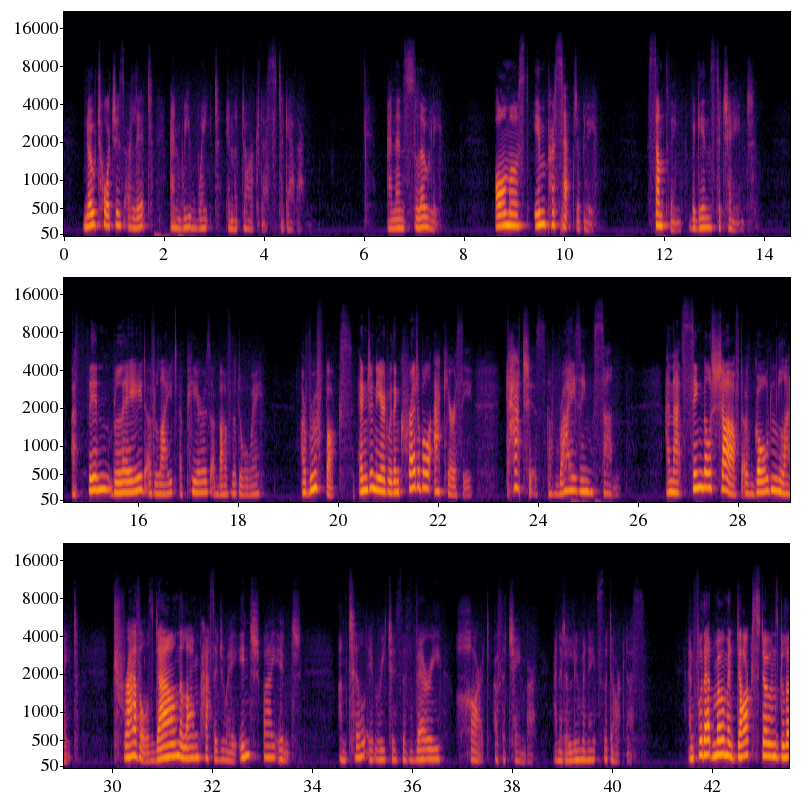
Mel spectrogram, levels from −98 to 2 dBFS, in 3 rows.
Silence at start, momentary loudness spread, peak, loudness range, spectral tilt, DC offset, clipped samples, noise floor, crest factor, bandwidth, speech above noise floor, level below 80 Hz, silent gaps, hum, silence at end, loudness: 0.4 s; 20 LU; -6 dBFS; 13 LU; -7 dB/octave; under 0.1%; under 0.1%; -77 dBFS; 22 dB; 9.8 kHz; 49 dB; -78 dBFS; none; none; 0 s; -27 LUFS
